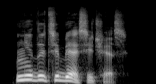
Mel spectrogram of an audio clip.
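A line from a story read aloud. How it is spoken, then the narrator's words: Loud irritated snort. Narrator (Russian): Приятель громко фыркнул, показывая этим всю степень своего раздражения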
